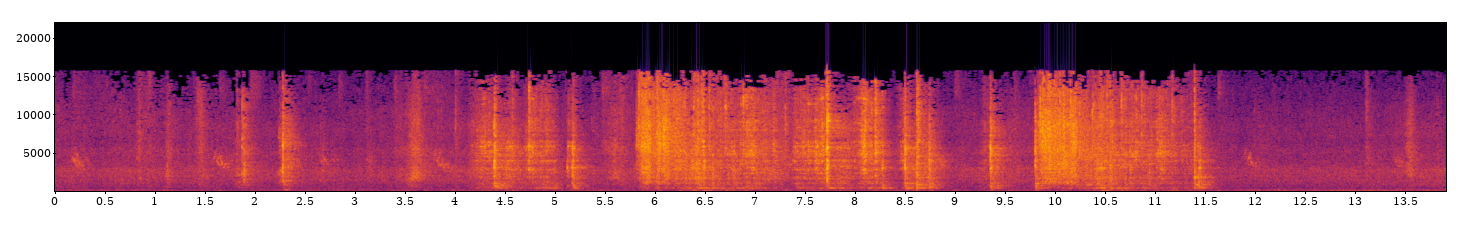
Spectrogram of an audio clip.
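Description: Old Briggs & Stratton engine on a concrete power trowel being tried after a rich carburettor setting, sputtering in three short bursts, about four, six and ten seconds in, each with metallic rattling and clattering.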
